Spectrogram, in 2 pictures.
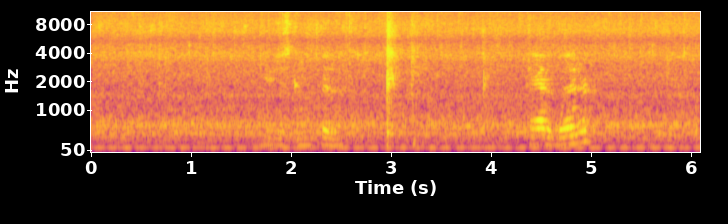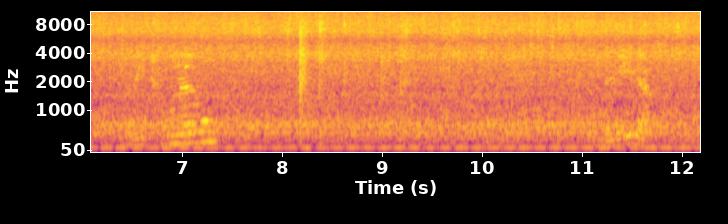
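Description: A knife scrapes butter across toast.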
